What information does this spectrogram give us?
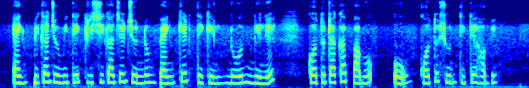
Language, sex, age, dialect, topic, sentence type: Bengali, female, 18-24, Western, agriculture, question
